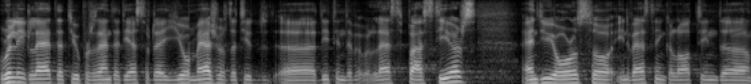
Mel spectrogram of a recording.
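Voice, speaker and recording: A man with a Slovenian accent speaks at medium pitch and a moderate pace in a monotone, flat intonation. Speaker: national cycling coordinator. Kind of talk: conference presentation. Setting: conference hall with audience. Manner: halting, many fillers.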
